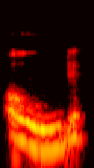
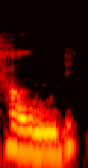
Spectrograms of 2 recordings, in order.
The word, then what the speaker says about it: Hod: be working in today which is called hold h-o-d I might be pronouncing it wrong but I believe it is hold um that is the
